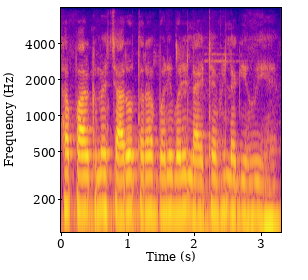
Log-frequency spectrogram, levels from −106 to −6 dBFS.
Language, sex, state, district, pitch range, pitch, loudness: Hindi, male, Jharkhand, Deoghar, 140-155 Hz, 150 Hz, -17 LUFS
